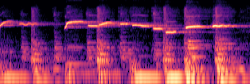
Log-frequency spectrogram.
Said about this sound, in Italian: e sentiamoci il primo brano.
